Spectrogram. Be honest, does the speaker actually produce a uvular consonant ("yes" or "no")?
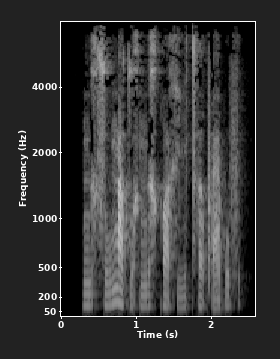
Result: yes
